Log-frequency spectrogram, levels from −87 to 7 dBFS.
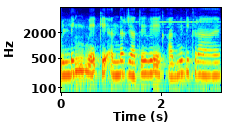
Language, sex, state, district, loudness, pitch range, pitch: Hindi, female, Jharkhand, Ranchi, -16 LUFS, 200-220 Hz, 210 Hz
